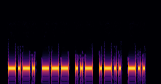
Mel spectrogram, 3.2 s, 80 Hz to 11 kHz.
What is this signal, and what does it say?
Morse code, heard as a keyed tone, about 25 wpm, 600 Hz. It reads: COULD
